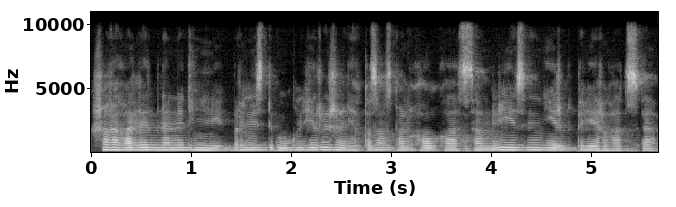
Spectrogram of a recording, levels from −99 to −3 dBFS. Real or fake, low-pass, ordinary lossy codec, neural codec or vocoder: fake; 9.9 kHz; none; autoencoder, 22.05 kHz, a latent of 192 numbers a frame, VITS, trained on one speaker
